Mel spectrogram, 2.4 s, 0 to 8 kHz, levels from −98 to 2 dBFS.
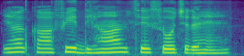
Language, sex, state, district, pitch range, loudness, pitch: Hindi, female, Bihar, Katihar, 185-220 Hz, -14 LUFS, 205 Hz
